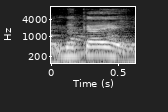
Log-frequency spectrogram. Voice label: "mekae", Ansus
